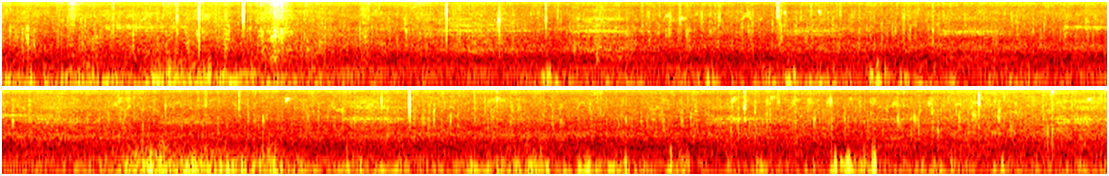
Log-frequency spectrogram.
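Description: Footsteps on wet, muddy ground over an uneven low rumble, with scattered sharp clicks.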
